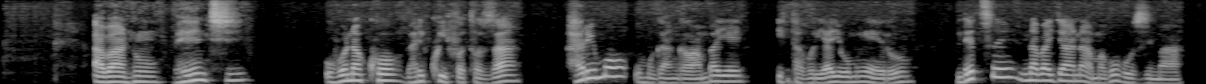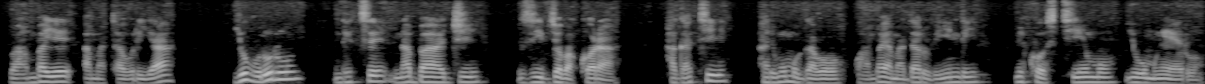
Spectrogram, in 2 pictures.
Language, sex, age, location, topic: Kinyarwanda, male, 18-24, Huye, health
